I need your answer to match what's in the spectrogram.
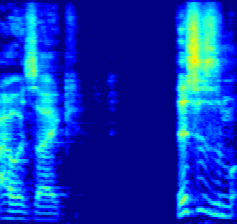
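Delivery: ordinary talk, nothing marked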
